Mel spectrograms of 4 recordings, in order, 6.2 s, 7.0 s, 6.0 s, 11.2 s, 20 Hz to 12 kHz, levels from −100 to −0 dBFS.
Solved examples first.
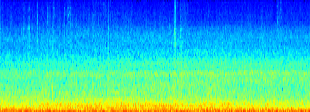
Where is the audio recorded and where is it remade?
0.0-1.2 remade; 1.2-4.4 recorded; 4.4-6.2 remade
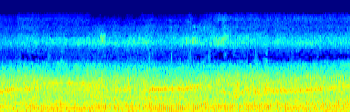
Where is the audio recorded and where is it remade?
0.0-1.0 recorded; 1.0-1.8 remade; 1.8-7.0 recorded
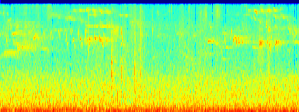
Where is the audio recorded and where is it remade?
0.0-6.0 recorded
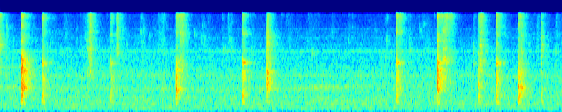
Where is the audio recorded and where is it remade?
0.0-11.3 recorded

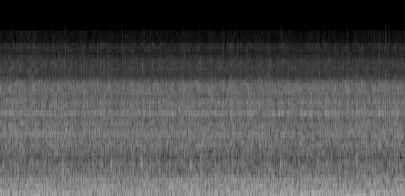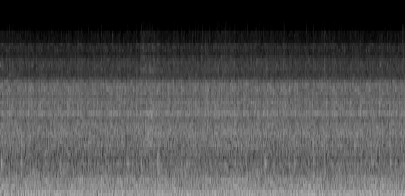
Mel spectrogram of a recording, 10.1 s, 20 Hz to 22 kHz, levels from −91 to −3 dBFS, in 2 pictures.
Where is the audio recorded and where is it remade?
0.0-2.1 recorded; 2.1-2.8 remade; 2.8-3.2 recorded; 3.2-4.0 remade; 4.0-10.1 recorded

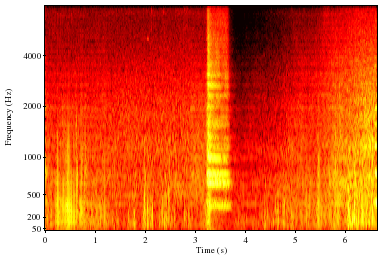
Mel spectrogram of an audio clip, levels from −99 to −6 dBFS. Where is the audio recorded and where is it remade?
0.0-1.3 remade; 1.3-2.9 recorded; 2.9-4.3 remade; 4.3-4.9 recorded; 4.9-6.0 remade; 6.0-6.6 recorded

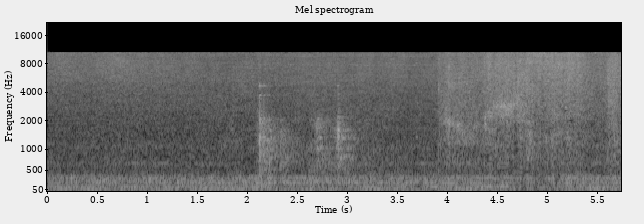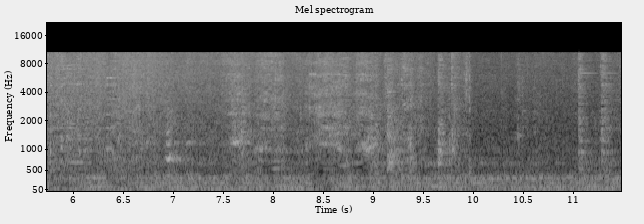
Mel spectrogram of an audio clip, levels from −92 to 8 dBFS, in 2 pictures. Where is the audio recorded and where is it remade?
0.0-2.5 recorded; 2.5-4.1 remade; 4.1-6.2 recorded; 6.2-8.9 remade; 8.9-11.5 recorded

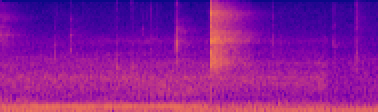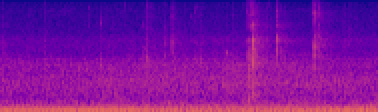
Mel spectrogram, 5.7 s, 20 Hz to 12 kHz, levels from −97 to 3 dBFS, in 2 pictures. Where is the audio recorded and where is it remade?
0.0-5.7 recorded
